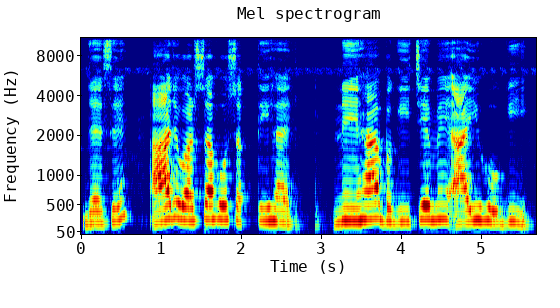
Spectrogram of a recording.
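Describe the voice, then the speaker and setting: A woman's voice: a little high, very slow, fairly bright tone. A woman teacher giving an exam-prep grammar lesson, dictating definitions and repeating them.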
